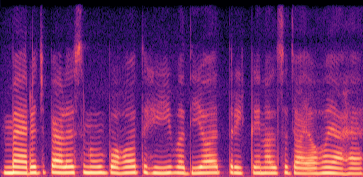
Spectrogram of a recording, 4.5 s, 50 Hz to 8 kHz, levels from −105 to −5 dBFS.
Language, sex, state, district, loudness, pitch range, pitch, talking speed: Punjabi, female, Punjab, Kapurthala, -15 LUFS, 245-265 Hz, 255 Hz, 145 wpm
